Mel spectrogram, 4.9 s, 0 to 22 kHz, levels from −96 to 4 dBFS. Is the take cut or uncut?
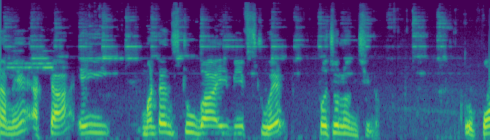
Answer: uncut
